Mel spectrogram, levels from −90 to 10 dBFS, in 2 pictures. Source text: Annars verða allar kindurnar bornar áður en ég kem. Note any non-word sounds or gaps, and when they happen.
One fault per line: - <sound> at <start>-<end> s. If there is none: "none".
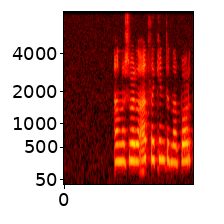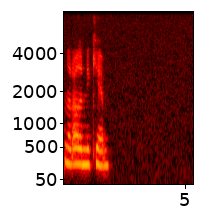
none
